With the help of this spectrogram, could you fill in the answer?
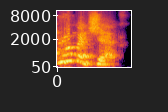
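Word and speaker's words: Roubíček: B check unless you're pronouncing it differently it's it's spelled r-o-u-b-i-c oh Ruben check yeah okay okay yes okay thank you sorry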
